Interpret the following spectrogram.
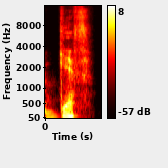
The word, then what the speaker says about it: GIF: I just saw a gif yes GIF hard G peanut butter proved it um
